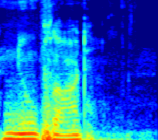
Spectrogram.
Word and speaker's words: gnuplot: of GNU plot because on the internet you'll find that this is pronounced as new thought but it doesn't make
